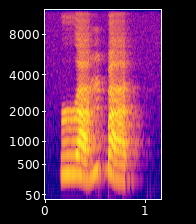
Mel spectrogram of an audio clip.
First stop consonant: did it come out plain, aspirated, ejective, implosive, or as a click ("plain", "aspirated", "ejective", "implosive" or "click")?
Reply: implosive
